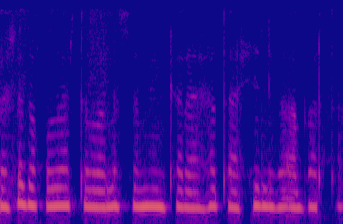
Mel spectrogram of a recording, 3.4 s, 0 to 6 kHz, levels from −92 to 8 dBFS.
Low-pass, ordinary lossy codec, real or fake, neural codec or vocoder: 5.4 kHz; Opus, 16 kbps; real; none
